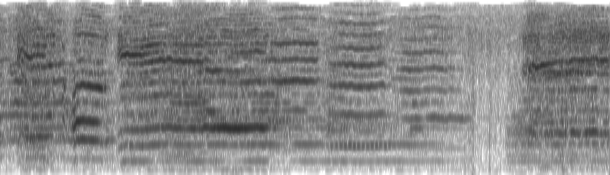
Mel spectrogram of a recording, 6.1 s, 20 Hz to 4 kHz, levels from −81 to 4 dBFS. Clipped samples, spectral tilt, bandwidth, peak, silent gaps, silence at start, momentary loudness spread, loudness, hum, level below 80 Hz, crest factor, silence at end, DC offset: under 0.1%; -4.5 dB/octave; 4 kHz; -2 dBFS; none; 0 s; 11 LU; -15 LUFS; none; -68 dBFS; 14 dB; 0 s; under 0.1%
